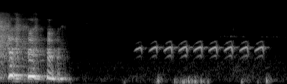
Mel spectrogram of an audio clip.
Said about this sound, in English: There are some birds up there, the nuthatches, and they go, hah, hah, hah, hah. Well, it sounded like they were laughing at me for choking down this terrible food.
